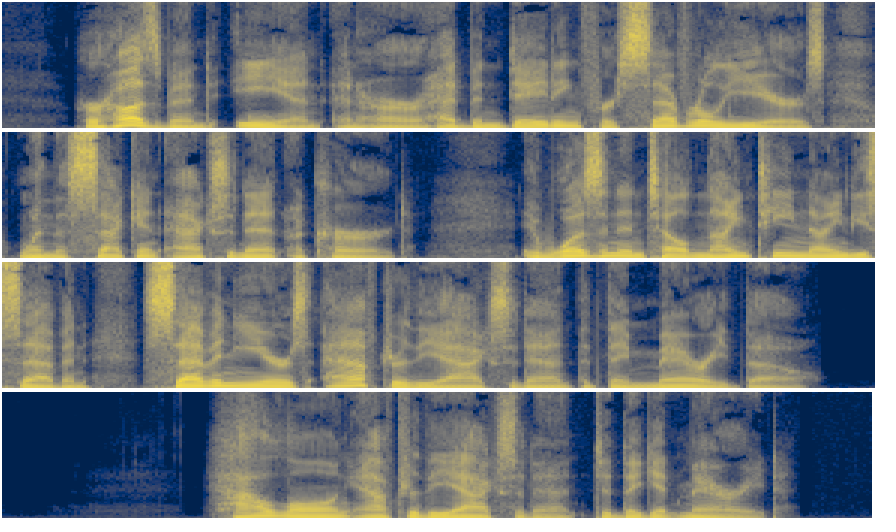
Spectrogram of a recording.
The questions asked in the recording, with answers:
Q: How long after the accident did they get married?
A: They got married 7 years after the accident.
